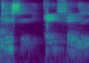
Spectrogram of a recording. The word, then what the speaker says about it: Keisei: O nome da sua academia, me corrija se eu falar a pronúncia errada, tá? É Keisei mesmo. Keisei, legal.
